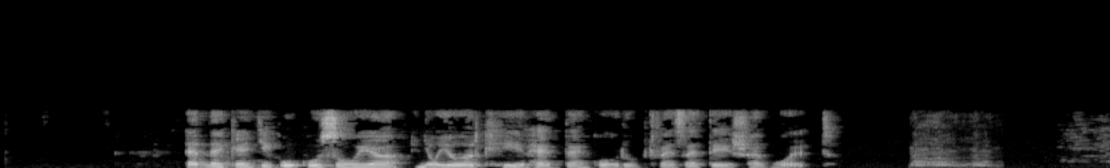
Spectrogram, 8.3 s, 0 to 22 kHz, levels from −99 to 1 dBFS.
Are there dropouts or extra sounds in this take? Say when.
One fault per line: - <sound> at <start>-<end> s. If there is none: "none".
- bark at 6.8-7.5 s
